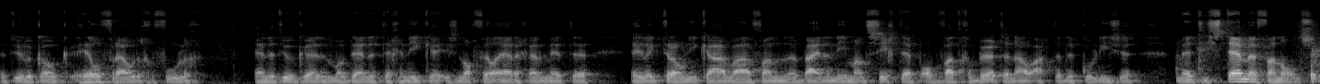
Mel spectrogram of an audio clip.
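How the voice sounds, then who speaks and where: Moving at a moderate pace, a man with a very deep, low pitch speaks in a monotone, flat intonation. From Netherlands. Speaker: evangelist. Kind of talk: sermon. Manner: halting. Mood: earnest, urging. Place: home room. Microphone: phone near.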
